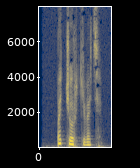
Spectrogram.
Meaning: 1. to underline, to underscore 2. to stress, to emphasize, to underscore
- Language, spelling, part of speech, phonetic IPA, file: Russian, подчёркивать, verb, [pɐˈt͡ɕːɵrkʲɪvətʲ], Ru-подчёркивать.ogg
